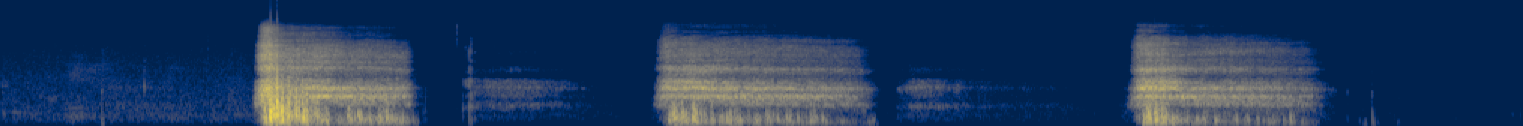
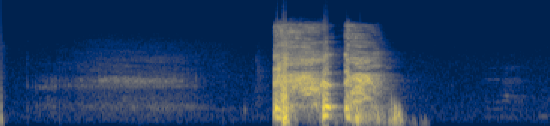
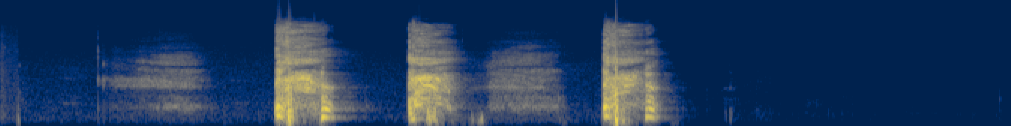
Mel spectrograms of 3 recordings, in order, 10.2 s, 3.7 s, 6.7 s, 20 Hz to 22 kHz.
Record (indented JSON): {
  "exhalation_length": "10.2 s",
  "exhalation_amplitude": 32768,
  "exhalation_signal_mean_std_ratio": 0.26,
  "cough_length": "3.7 s",
  "cough_amplitude": 32768,
  "cough_signal_mean_std_ratio": 0.3,
  "three_cough_length": "6.7 s",
  "three_cough_amplitude": 32768,
  "three_cough_signal_mean_std_ratio": 0.28,
  "survey_phase": "beta (2021-08-13 to 2022-03-07)",
  "age": "45-64",
  "gender": "Male",
  "wearing_mask": "No",
  "symptom_cough_any": true,
  "symptom_runny_or_blocked_nose": true,
  "symptom_sore_throat": true,
  "smoker_status": "Never smoked",
  "respiratory_condition_asthma": false,
  "respiratory_condition_other": false,
  "recruitment_source": "Test and Trace",
  "submission_delay": "1 day",
  "covid_test_result": "Positive",
  "covid_test_method": "RT-qPCR"
}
